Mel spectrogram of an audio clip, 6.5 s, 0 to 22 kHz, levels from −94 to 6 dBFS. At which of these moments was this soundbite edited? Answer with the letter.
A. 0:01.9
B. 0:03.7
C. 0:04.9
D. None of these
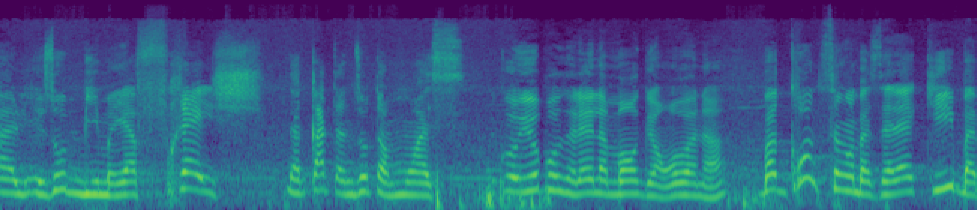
D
